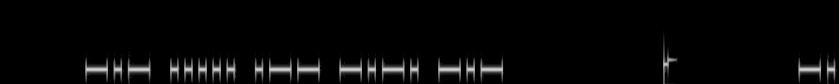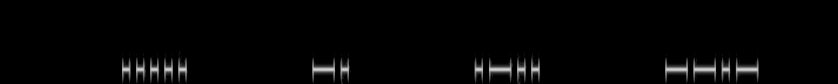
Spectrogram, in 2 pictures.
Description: Morse code, heard as a keyed tone, about 17 wpm, spaced as for 9 wpm, 700 Hz. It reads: K5WCK N5NLQ
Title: USA Call Signs - 5 Characters - 6x Character Spacing - 17wpm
